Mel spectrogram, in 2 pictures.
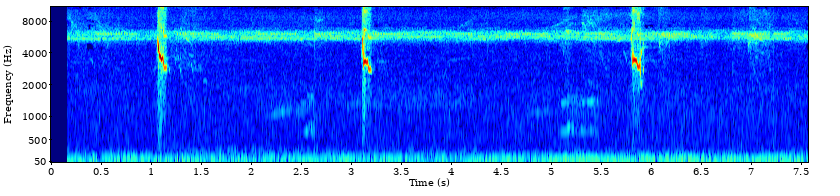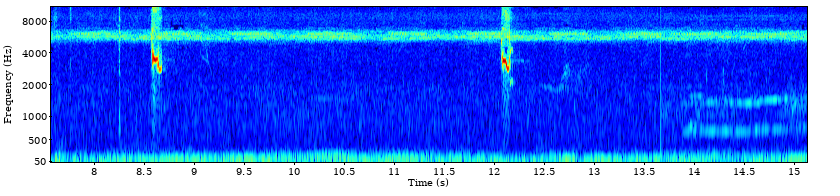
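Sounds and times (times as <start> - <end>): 
chestnut-bellied seed finch singing: 0.4 - 3.4, 4.8 - 6.2, 6.8 - 9.3, 12.0 - 12.9.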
